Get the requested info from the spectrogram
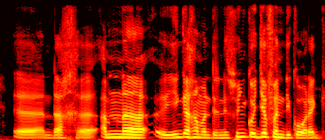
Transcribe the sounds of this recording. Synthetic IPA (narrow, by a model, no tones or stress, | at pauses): ndɐxɐmnɐjiŋɡɐxɐmɐntɛnisuɲkɔɟɐfɐndikɔɾɛk̚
